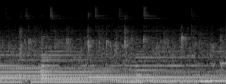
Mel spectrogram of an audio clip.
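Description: Worship-band backing music: sustained keyboard chords held steady, with faint light ticks high above them.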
